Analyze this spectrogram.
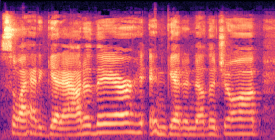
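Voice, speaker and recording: Against noticeable background noise, a woman with an American accent speaks at medium pitch and a moderate pace with fairly even intonation. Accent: Boston accent, comes and goes. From Boston area, US. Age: 50s. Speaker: psychiatric nurse practitioner, EMT and powerlifter. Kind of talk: casual interview chat.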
